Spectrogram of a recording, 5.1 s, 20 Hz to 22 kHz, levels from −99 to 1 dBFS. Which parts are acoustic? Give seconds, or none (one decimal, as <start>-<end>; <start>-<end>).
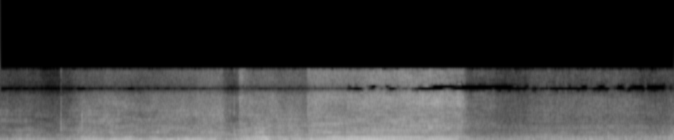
2.6-5.1

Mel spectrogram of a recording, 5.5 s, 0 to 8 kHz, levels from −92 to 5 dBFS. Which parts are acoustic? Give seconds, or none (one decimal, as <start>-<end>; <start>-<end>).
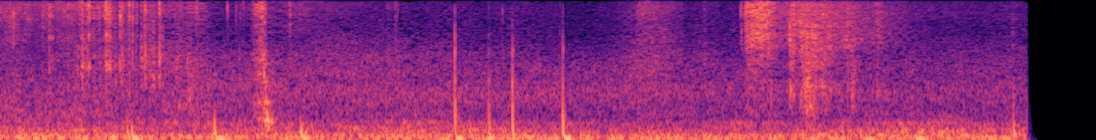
0.0-1.1; 3.1-5.5

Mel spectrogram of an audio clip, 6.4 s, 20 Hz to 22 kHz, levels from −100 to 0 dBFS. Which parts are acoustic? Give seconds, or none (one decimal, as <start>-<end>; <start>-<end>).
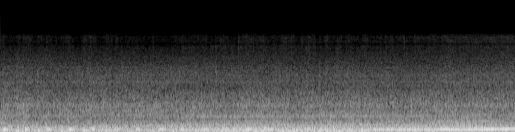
0.0-6.4

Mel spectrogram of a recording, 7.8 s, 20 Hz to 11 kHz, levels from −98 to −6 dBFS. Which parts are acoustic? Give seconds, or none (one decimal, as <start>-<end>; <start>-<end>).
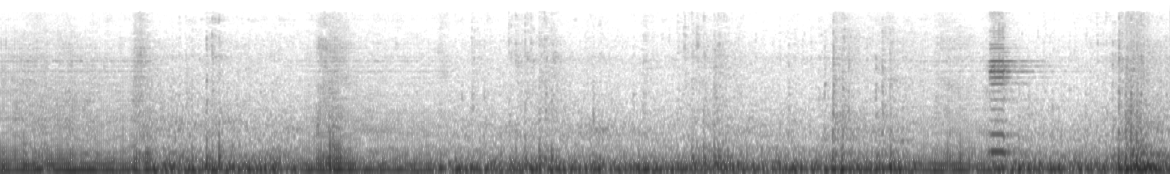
1.0-2.0; 3.0-6.1; 6.6-7.8

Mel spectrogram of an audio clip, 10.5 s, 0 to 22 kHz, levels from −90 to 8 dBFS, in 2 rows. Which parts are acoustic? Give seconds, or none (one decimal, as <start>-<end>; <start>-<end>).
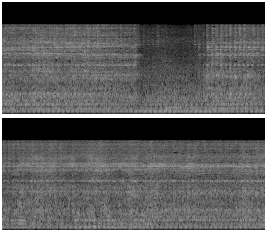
0.0-5.2; 8.1-10.5

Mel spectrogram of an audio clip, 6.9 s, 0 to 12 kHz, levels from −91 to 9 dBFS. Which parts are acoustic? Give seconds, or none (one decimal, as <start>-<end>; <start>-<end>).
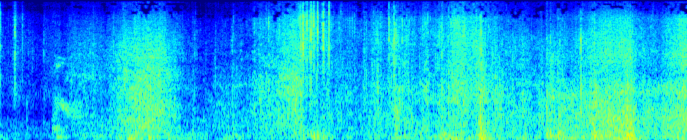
0.0-6.9

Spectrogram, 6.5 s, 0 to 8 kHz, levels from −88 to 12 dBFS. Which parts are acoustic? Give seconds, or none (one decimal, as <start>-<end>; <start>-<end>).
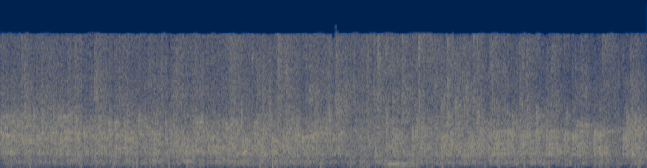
3.7-6.5

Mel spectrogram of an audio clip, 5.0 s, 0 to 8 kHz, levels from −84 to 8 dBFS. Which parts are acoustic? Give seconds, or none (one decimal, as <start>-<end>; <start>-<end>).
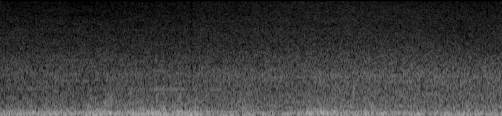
0.0-0.4; 1.0-5.0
